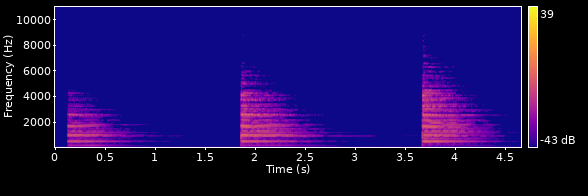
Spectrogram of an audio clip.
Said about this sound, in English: It was 11 o'clock on Sunday night. Sikes and Fagin heard the church bell.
